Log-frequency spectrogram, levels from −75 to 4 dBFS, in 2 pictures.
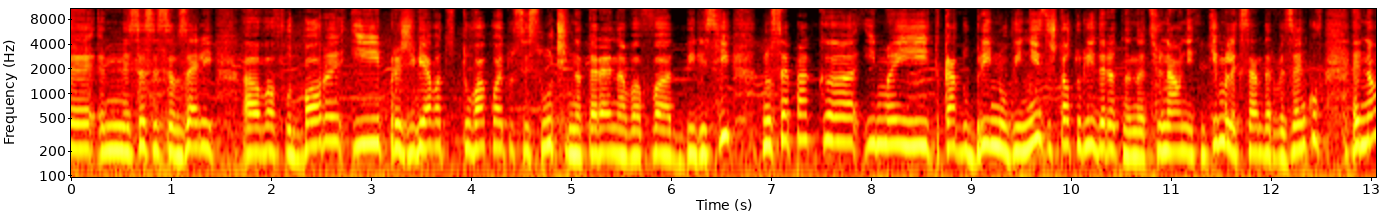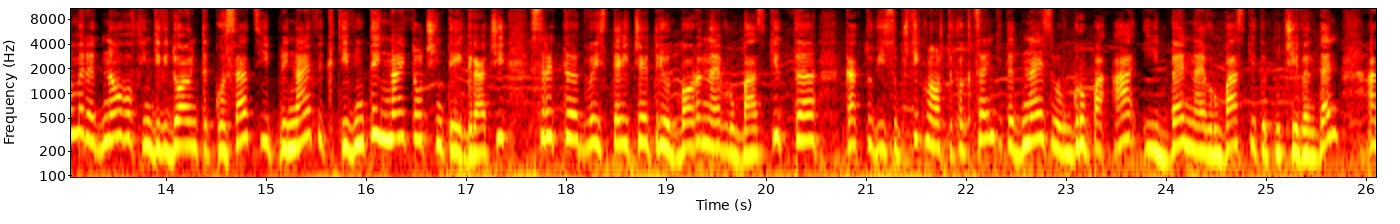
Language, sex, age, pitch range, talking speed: Bulgarian, female, 40-59, 195-245 Hz, 150 wpm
